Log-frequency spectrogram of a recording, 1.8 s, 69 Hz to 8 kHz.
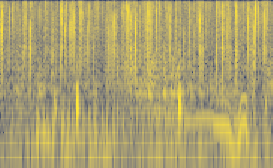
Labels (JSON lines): {"label": "biophony, cascading saw", "recorder": "SoundTrap 600 or HydroMoth"}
